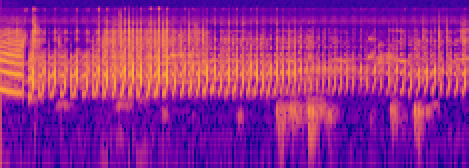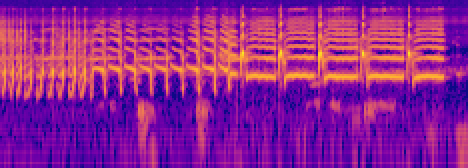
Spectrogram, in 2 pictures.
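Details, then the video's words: Waterslager canary song: long, fast rolling trills that quicken and slow, shifting into clear, evenly spaced piping notes at the end. "water Slager Caneri singing"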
